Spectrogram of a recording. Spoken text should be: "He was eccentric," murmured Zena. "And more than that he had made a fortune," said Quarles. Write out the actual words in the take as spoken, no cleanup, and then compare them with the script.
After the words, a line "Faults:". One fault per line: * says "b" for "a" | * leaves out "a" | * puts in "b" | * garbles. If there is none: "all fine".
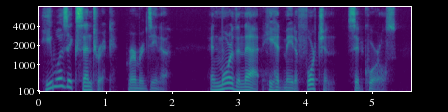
"He was eccentric," murmured Zena. "And more than that he had made a fortune," said Quarles.
Faults:
all fine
